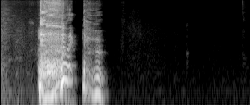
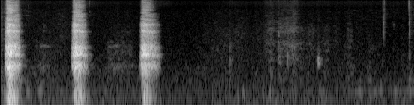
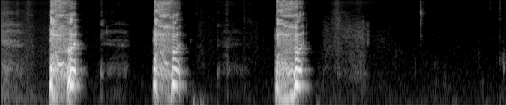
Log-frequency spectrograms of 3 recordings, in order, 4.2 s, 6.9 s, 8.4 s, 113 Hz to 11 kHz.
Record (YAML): cough_length: 4.2 s
cough_amplitude: 32768
cough_signal_mean_std_ratio: 0.32
exhalation_length: 6.9 s
exhalation_amplitude: 32768
exhalation_signal_mean_std_ratio: 0.23
three_cough_length: 8.4 s
three_cough_amplitude: 32768
three_cough_signal_mean_std_ratio: 0.28
survey_phase: beta (2021-08-13 to 2022-03-07)
age: 65+
gender: Female
wearing_mask: 'No'
symptom_cough_any: true
symptom_runny_or_blocked_nose: true
symptom_sore_throat: true
symptom_onset: 2 days
smoker_status: Never smoked
respiratory_condition_asthma: false
respiratory_condition_other: false
recruitment_source: Test and Trace
submission_delay: 1 day
covid_test_result: Negative
covid_test_method: RT-qPCR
